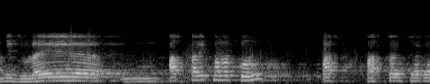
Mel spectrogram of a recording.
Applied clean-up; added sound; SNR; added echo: neural separator model SepFormer DNS4.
